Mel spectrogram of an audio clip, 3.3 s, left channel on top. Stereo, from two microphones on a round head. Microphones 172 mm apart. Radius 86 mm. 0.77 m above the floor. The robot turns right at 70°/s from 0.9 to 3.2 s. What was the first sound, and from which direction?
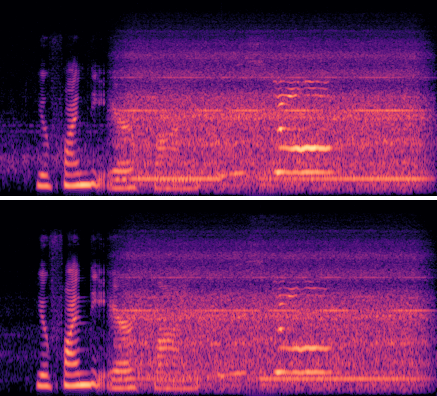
A woman speaking, 70° right.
